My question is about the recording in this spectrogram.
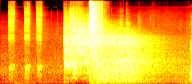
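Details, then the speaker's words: Old Toyota Land Cruiser petrol engine with distributor plug wires being swapped to fix timing: a few sharp pops then a loud bang and roar as the throttle is blipped; exhaust backfire from incorrect ignition timing. "there goes his Muffler there it is I tried to grab it for real quick that's okay we're close we're close"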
